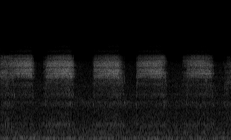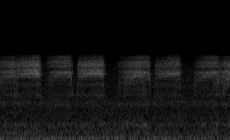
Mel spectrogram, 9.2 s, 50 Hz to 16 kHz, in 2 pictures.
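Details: Owls at about 5:50 AM on March 26, 2016, when gopher and mouse prey are brought; rhythmic series of harsh hissing screeches, roughly eleven bursts in nine seconds, each rising then fading.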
